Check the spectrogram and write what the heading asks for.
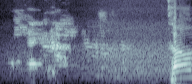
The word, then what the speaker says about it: through: थ्रो थ थ्रो right थ्र थ थ्र मीस थ्र मीन फेंकना थ मीन फकना एंड थ्रू मीस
